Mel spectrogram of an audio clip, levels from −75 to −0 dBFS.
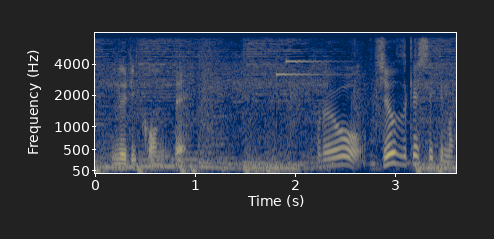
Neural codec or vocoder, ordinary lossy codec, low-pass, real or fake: none; none; 7.2 kHz; real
